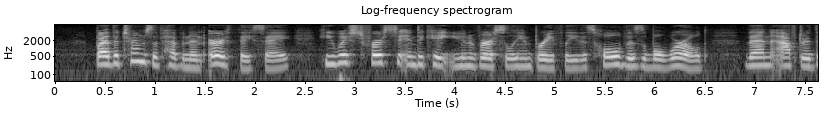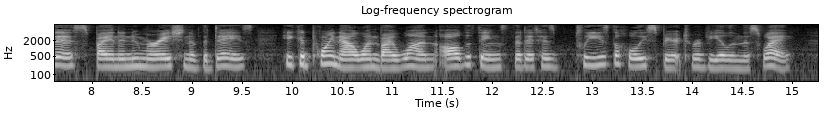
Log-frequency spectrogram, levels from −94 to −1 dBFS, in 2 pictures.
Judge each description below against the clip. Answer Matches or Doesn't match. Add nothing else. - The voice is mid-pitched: Doesn't match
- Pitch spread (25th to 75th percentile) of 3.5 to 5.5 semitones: Matches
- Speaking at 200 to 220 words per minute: Matches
